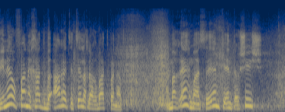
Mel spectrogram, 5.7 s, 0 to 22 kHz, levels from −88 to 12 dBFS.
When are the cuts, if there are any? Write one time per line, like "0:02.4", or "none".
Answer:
0:01.7
0:03.8

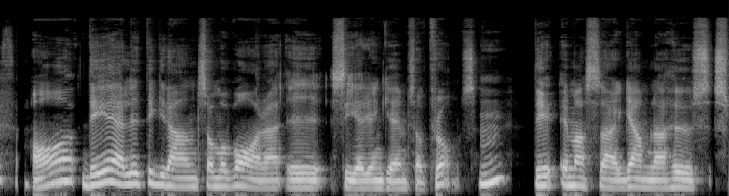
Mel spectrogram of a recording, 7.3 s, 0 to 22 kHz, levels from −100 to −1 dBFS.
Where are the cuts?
0:05.1

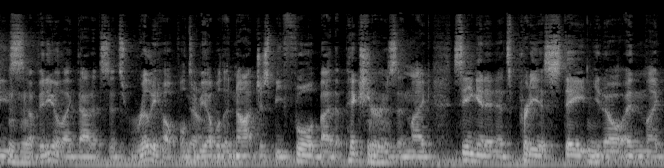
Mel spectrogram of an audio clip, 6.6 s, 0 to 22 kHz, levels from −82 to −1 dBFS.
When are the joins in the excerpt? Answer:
none

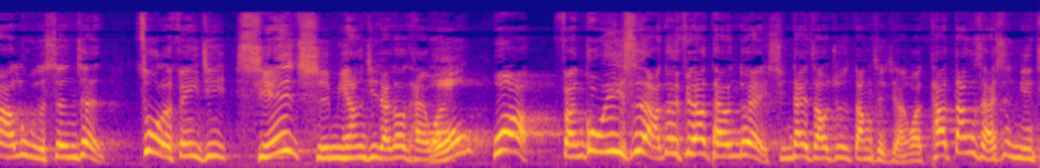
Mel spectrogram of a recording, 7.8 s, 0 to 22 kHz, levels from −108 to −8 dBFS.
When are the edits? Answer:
none

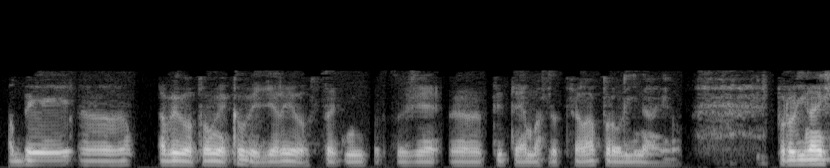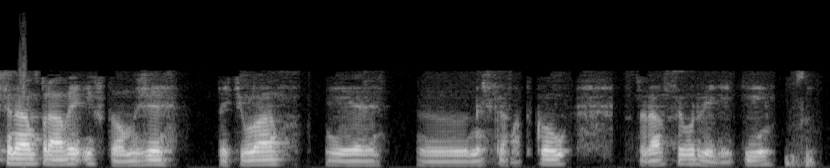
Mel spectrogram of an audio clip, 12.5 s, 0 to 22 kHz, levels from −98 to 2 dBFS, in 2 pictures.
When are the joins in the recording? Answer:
0:01.1
0:04.1
0:10.1

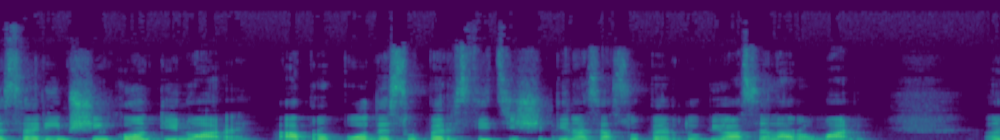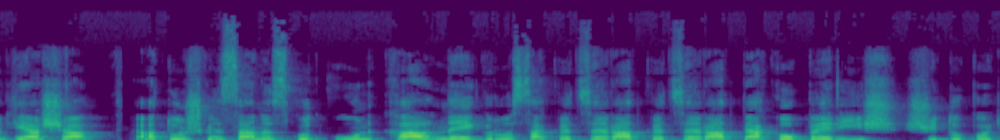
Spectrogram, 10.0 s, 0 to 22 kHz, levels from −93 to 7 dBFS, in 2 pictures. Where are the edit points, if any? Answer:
0:02.8
0:05.1
0:05.6
0:06.6
0:08.2

